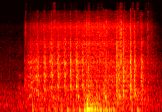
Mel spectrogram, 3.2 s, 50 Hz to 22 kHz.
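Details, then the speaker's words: Honda CB200, first start attempt after many months with new air filters fitted and rusty fuel from the tank: starter churns briskly and evenly for about three seconds with no grinding. Normal electric-start cranking. "sounds alright little bits right"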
